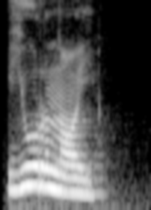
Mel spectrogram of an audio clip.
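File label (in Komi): "юрной" Komi, female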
